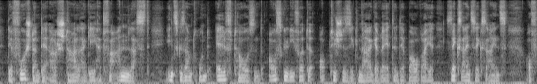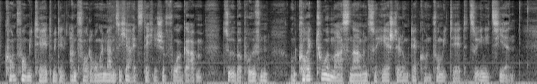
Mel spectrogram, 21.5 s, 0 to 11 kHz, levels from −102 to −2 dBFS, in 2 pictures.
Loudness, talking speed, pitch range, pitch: -26 LUFS, 95 wpm, 85-100 Hz, 95 Hz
